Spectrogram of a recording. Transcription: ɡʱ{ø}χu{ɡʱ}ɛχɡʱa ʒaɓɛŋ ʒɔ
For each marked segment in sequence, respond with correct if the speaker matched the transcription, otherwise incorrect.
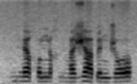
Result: incorrect, incorrect

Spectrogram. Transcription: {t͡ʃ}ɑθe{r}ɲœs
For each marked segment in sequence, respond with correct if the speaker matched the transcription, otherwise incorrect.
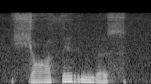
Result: incorrect, correct

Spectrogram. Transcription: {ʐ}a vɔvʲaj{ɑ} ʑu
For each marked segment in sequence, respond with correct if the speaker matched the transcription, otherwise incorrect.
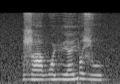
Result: correct, incorrect

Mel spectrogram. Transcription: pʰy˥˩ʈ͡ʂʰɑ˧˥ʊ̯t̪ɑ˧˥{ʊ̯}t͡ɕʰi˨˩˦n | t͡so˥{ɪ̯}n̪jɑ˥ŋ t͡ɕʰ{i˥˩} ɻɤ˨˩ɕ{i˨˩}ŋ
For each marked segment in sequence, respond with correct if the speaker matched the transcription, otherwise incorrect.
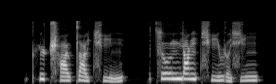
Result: correct, incorrect, incorrect, incorrect

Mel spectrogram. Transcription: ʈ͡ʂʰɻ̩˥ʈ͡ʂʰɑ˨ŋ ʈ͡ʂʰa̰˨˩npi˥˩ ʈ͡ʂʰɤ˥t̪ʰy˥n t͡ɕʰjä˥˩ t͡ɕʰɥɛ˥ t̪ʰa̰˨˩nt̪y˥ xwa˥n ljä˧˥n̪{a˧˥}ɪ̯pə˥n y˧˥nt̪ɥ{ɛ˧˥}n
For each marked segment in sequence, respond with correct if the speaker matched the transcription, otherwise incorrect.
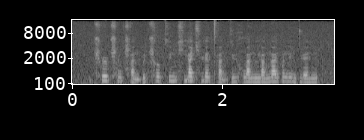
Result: incorrect, incorrect

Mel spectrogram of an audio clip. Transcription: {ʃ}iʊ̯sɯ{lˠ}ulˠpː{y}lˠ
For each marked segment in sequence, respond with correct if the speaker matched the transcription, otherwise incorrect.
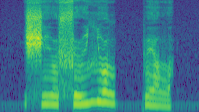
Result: correct, incorrect, incorrect

